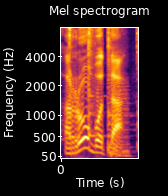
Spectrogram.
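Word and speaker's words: robota: Слово «робота» с ударением на первый слог по-чешски означает «принудительный труд».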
